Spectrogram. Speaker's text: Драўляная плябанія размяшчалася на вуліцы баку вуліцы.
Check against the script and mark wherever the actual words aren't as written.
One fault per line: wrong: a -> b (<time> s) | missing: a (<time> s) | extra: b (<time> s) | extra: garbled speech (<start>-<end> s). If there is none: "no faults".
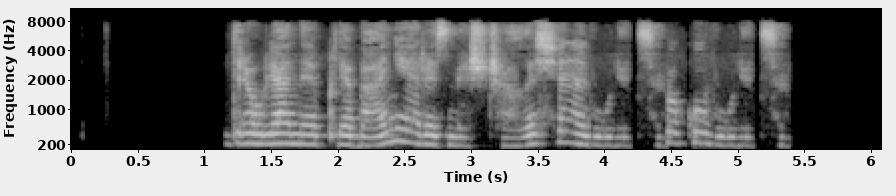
no faults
